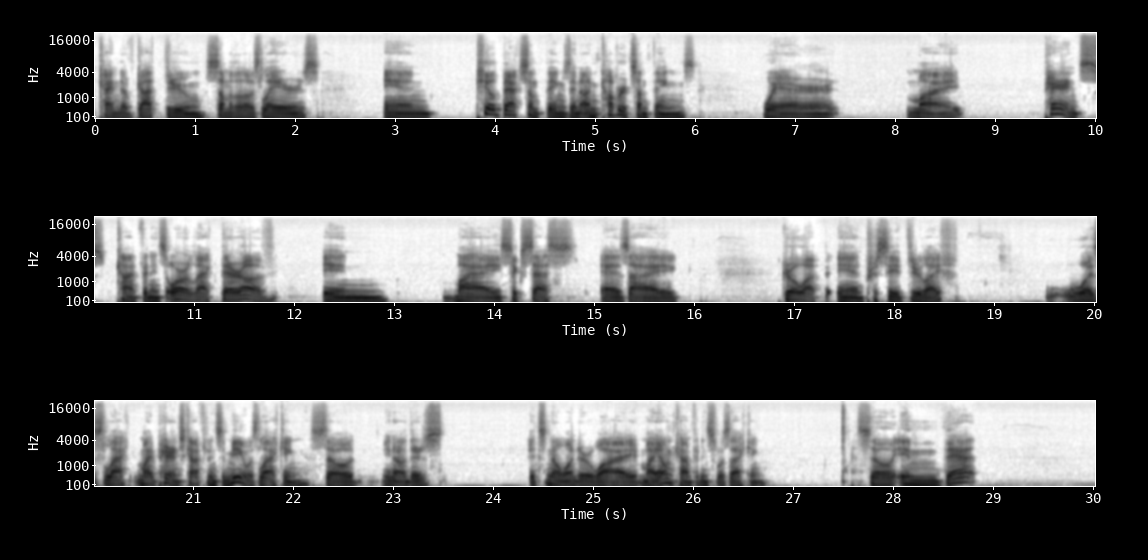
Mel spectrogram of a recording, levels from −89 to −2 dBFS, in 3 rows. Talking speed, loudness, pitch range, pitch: 120 wpm, -16 LUFS, 110-130 Hz, 120 Hz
